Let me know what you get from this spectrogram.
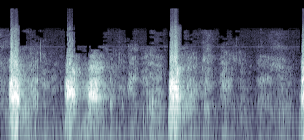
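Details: Boxer dogs, three of them, playing wildly: loud, sharp barks come in separate bursts, each followed by softer grumbling growls and huffs, with quieter scuffling noises between the barks.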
